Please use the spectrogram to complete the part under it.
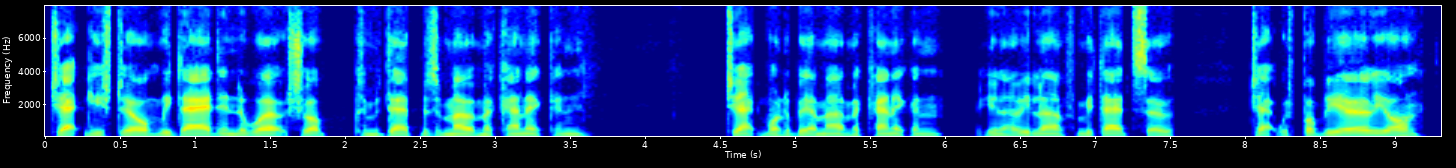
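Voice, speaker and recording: A man's voice: medium pitch, fairly even intonation, quick pace, dry recording. An older man with an East London accent, recollecting plainly as an interview guest, often adding "you know". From East End of London, later Suffolk. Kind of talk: conversational personal recollection.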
